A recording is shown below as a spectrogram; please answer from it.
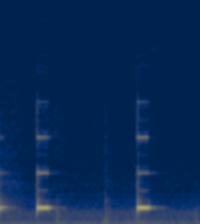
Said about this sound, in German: So, jetzt wird das Piepen schon mal ein bisschen flotter. Noch schneller.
